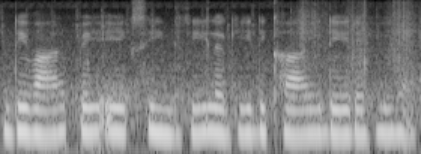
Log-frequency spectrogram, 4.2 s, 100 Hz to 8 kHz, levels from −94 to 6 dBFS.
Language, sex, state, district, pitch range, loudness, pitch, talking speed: Hindi, female, Uttar Pradesh, Lucknow, 180-185 Hz, -17 LUFS, 185 Hz, 130 wpm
